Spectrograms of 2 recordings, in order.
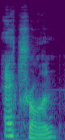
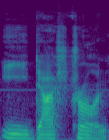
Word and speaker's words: e-tron: but has been watching the grand tour because etron which is the french word for turd and that is true uh but it's not spelt quite the same it depends how pronounced it's actually e-tron e-tron is how to but it's a funnier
